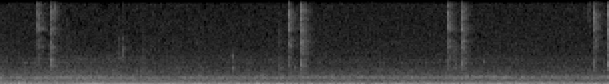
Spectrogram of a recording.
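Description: Computer mouse button clicks, four times, some as a quick double press-and-release, over a low steady hum.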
